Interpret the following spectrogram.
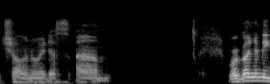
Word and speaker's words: Chelonoidis: go through um uh the kelenoidis or chelanoidis, however you want to pronounce it. Um I personally pronounce it like chelanoidis.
